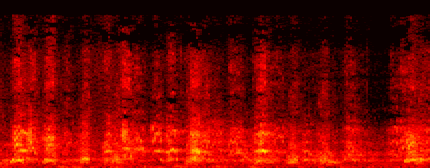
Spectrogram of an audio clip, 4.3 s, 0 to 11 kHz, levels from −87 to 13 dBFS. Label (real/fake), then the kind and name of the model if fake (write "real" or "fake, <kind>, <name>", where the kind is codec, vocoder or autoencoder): real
